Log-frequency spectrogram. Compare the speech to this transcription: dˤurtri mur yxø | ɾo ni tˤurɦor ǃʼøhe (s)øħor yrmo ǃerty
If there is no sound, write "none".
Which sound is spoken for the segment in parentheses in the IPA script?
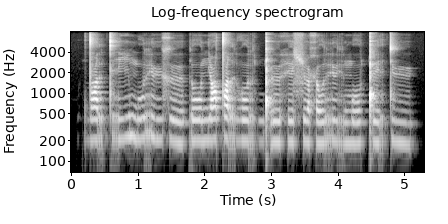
ɬ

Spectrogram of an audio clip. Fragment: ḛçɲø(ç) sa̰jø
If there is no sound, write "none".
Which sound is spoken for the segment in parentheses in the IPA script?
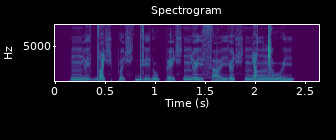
j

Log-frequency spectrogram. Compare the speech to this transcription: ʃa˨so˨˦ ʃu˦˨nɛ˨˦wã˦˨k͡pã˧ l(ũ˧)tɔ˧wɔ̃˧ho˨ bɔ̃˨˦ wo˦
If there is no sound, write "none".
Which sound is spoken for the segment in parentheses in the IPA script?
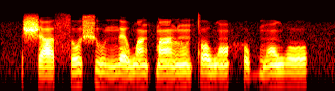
ũ˧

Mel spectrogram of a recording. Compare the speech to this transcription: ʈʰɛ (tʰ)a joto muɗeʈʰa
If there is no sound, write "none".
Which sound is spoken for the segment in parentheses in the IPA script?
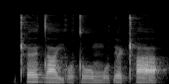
d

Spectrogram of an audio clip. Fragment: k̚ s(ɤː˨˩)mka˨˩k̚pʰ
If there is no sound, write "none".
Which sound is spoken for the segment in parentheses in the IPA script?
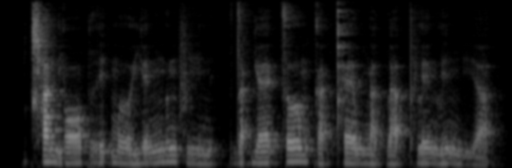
ɤː˥˩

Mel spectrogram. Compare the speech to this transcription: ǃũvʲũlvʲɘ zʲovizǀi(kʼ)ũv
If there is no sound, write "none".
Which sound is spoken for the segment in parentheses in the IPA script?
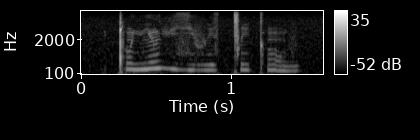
kʼ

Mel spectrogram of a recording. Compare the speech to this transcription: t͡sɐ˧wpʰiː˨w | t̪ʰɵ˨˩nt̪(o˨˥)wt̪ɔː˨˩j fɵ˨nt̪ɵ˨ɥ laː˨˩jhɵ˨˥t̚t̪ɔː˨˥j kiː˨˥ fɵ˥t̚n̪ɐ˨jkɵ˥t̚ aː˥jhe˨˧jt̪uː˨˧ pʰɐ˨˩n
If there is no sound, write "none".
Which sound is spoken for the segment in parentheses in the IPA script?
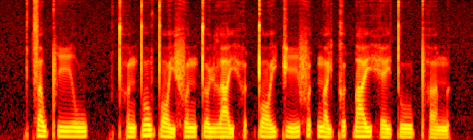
o˥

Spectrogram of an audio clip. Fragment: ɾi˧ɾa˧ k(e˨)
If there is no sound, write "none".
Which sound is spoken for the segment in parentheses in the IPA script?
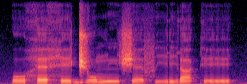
e˨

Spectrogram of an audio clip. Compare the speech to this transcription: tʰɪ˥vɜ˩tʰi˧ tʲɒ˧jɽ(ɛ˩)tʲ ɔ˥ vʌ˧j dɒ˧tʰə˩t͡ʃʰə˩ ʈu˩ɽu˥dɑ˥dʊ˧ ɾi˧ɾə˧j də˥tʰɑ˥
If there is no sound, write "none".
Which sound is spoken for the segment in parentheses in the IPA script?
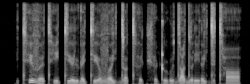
ɛ˩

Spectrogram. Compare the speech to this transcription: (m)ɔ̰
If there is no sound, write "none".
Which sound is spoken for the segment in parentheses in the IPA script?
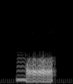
m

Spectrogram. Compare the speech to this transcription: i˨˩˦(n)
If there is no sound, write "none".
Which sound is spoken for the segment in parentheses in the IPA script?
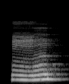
ŋ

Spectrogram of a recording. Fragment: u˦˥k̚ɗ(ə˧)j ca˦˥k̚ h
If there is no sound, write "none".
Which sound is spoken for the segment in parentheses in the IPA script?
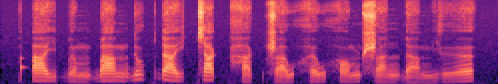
a˧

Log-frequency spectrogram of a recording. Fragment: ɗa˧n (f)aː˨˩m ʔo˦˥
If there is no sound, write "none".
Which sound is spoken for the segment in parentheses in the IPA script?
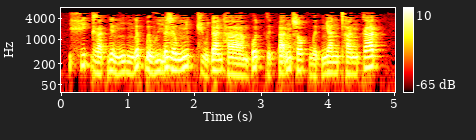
h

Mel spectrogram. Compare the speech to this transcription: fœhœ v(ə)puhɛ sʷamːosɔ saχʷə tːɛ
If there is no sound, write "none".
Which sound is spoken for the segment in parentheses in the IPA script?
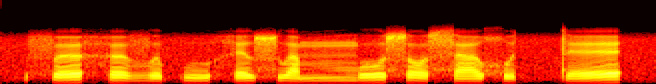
ə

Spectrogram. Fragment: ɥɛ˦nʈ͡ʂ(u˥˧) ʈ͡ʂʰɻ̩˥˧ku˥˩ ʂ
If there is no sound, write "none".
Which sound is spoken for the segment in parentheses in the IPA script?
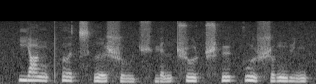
u˥˧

